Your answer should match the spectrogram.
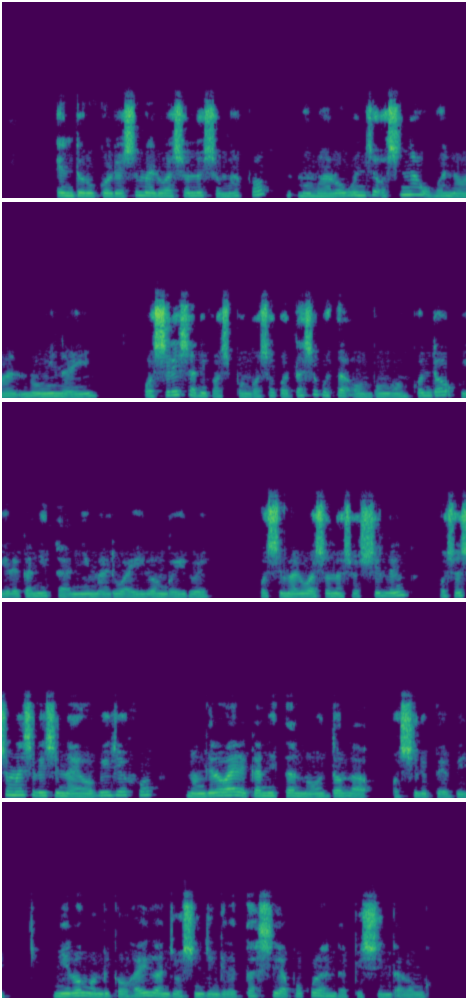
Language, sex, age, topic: Oshiwambo, female, 25-35, finance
